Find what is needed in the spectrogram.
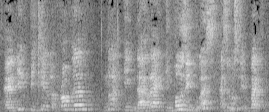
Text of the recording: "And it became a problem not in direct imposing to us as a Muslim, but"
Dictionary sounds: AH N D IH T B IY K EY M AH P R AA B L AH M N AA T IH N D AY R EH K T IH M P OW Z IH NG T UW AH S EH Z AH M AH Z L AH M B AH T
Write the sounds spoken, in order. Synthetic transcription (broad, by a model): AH N IH T B IY K EY M AH P R AA B L AH M N AA T IH N D AY R EH K T IH M P OW Z IH NG T UW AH S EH S AH M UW S L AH M B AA T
